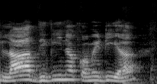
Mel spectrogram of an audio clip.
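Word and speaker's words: La Divina Commedia: আমরা যদি কোনো কারণে এর বিষয়টি বই লা দিভিনা কমেডিয়া এরকম একটি টাইপের উচ্চারণে এই বইটি তৈরি হয় এবং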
